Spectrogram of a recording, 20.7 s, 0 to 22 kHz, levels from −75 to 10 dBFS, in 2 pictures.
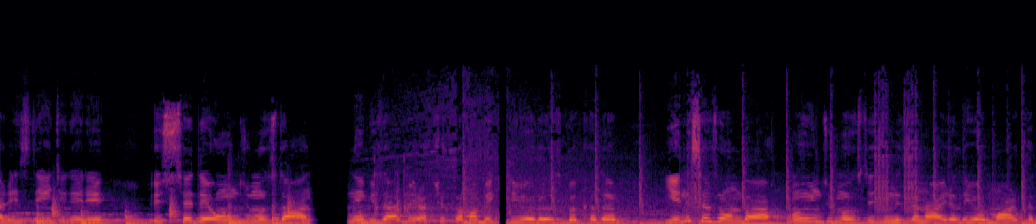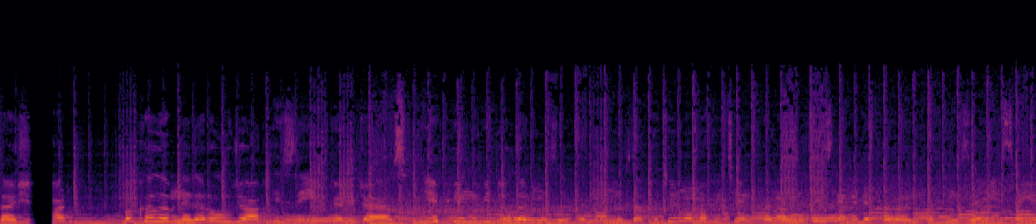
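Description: From 3.09 to 3.49 s, and again from 10.65 to 10.90 s, a long network dropout is the likely cause: a fading buzz gives way to silence, seen as a smeared band and then a blank gap of about 250 ms and 130 ms. Between 4.11 and 5.23 s, repeated packet loss leaves four short holes, the longest 70 ms, patched with copied sound. It sounds choppy, with brief repeated stripes visible on the spectrogram.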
